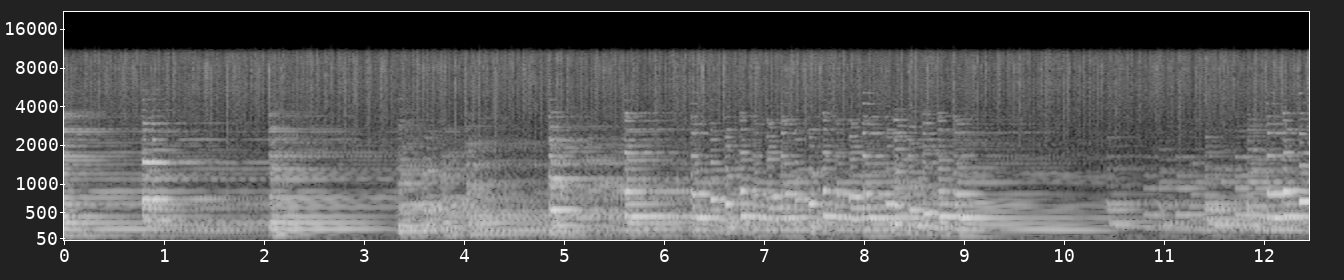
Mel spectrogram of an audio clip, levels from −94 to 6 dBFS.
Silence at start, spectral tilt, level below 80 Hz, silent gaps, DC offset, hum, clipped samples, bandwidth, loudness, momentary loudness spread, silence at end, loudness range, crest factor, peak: 0 s; -4.5 dB/octave; -52 dBFS; none; under 0.1%; none; under 0.1%; 11.5 kHz; -18 LUFS; 11 LU; 0 s; 4 LU; 16 dB; -2 dBFS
